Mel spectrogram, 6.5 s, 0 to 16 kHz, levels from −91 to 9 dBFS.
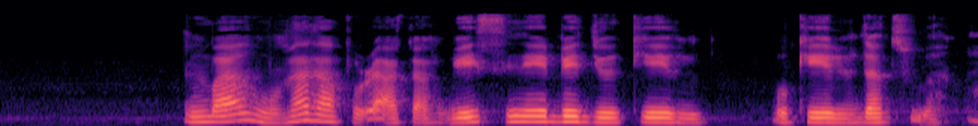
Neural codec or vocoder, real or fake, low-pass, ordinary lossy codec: autoencoder, 22.05 kHz, a latent of 192 numbers a frame, VITS, trained on one speaker; fake; 9.9 kHz; none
